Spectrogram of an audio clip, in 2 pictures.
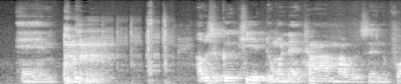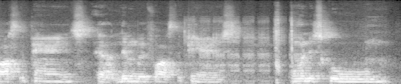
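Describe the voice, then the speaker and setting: A man speaks at a very slow pace in a monotone, flat intonation. The room has audible echo, and there is noticeable background noise. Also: fairly low pitch for a man. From Philadelphia, US. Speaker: formerly incarcerated man. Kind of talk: life story interview.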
